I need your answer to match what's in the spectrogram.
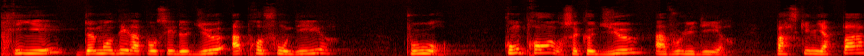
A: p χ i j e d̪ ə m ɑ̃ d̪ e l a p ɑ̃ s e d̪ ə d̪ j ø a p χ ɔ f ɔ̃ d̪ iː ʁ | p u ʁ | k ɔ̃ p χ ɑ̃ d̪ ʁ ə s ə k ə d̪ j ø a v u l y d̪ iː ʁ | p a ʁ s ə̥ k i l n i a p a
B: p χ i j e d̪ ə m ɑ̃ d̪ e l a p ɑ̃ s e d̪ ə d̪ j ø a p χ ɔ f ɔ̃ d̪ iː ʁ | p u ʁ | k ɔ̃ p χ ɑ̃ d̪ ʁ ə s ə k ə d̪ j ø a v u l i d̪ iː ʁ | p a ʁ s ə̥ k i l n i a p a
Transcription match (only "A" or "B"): A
